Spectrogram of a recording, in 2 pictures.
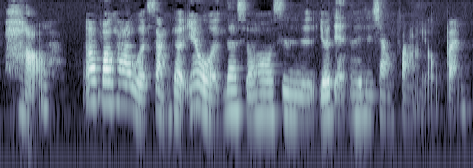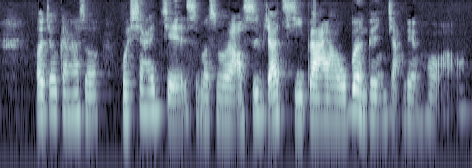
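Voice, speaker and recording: A young woman casually telling a personal story in a chat with friends, animated and laughing often. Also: lowish voice, fast talker. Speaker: storyteller in a horror story contest.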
